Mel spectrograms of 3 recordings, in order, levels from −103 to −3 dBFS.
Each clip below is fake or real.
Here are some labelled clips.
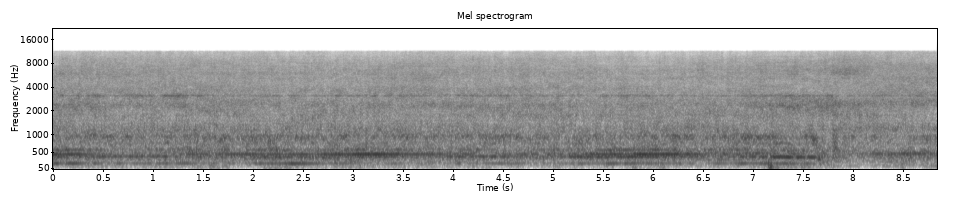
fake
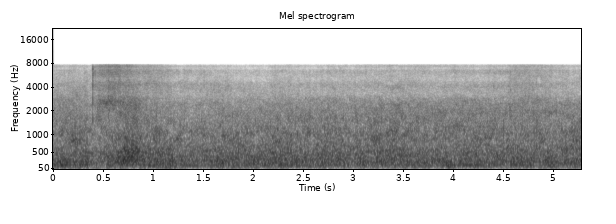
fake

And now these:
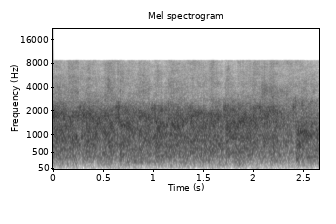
fake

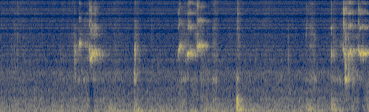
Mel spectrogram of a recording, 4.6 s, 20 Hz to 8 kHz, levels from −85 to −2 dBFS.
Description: fake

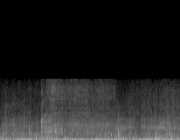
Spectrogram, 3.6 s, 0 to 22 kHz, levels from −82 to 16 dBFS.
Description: real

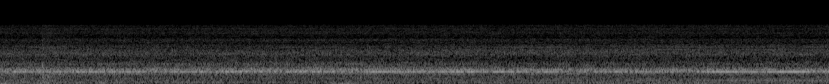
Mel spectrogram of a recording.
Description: real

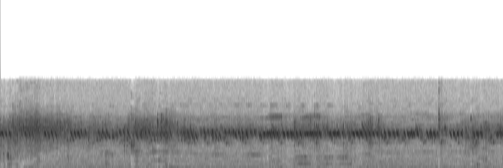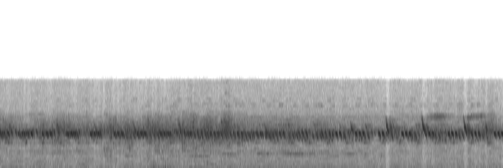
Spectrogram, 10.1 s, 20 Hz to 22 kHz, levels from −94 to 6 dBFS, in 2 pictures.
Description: real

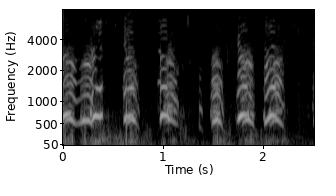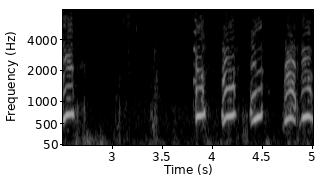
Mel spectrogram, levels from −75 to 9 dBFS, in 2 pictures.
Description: real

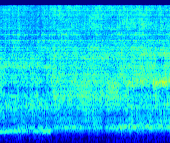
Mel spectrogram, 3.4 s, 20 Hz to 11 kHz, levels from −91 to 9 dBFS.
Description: fake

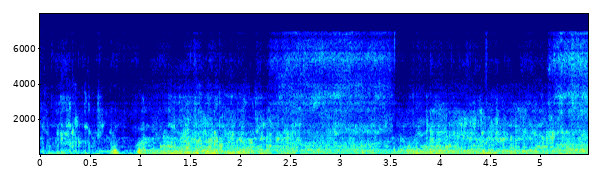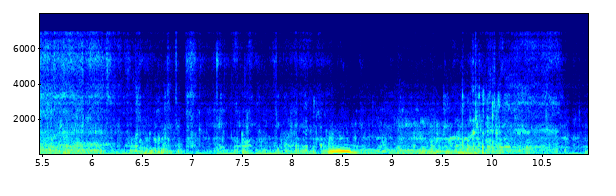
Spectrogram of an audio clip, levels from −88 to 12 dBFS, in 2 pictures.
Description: fake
